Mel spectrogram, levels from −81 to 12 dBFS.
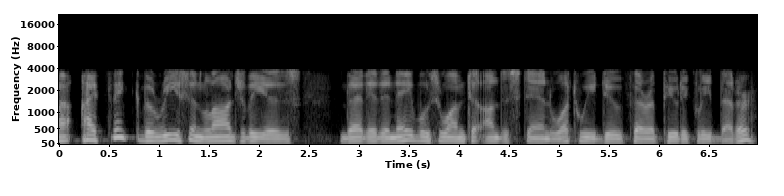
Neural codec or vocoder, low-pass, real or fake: none; 3.6 kHz; real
